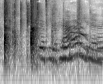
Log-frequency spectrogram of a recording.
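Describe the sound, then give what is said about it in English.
Children clap their hands twice in quick succession, sharp and bright, then voices of young children sing a song together at a steady pitch. “If you're happy and you know it, clap your hands.”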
